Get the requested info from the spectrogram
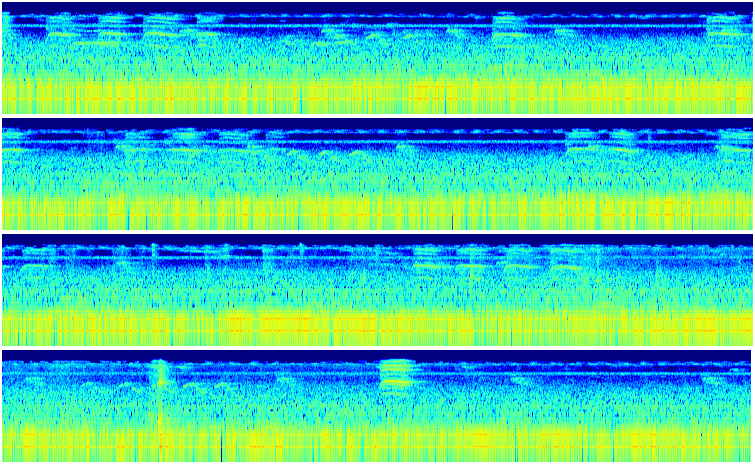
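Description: Songbirds chirping in short, scattered calls, over a steady low rumble. One sharp click late on.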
